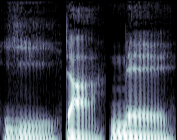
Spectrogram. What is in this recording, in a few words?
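"yitane", concatenated syllables; Affixing experiment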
